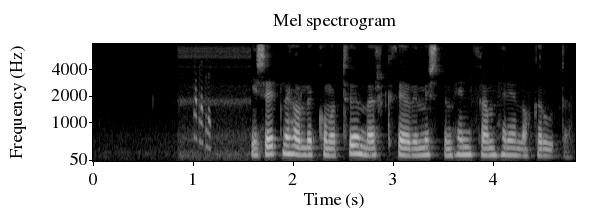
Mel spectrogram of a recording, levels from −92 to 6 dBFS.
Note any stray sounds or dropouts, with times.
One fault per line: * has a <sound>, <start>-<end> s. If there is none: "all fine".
* has a chirp, 1.0-1.2 s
